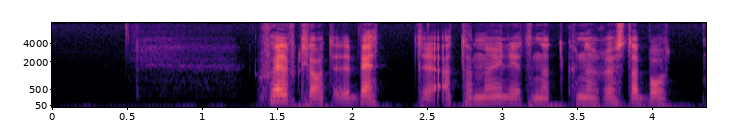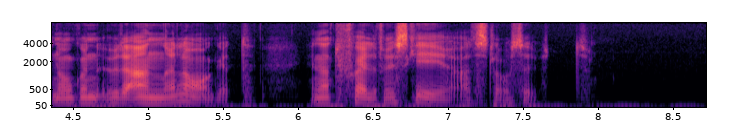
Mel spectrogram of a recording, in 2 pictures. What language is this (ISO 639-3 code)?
swe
